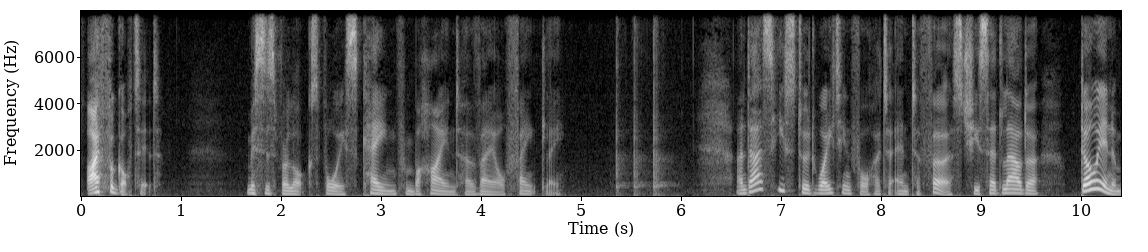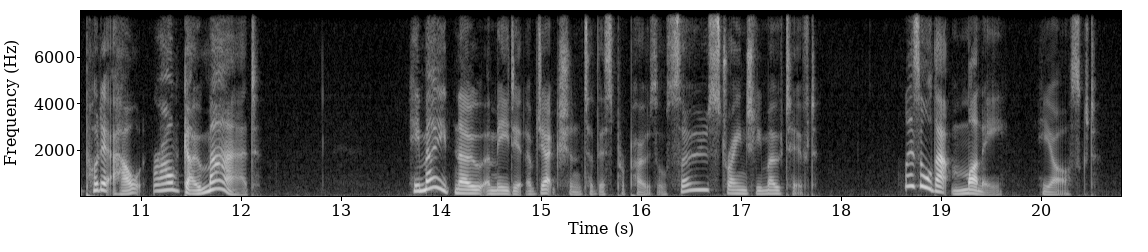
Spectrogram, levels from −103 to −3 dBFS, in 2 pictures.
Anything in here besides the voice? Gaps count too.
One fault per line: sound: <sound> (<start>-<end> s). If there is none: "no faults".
sound: tap (5.3-6.0 s)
